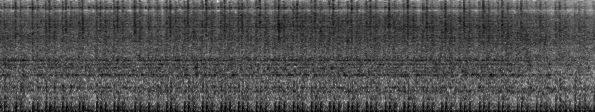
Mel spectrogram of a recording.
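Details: Harley-Davidson Ultra after starter motor replacement following compensator work, started in neutral: big twin settles straight into a steady, even, lumpy idle with clean firing pulses and no grinding or clatter.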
